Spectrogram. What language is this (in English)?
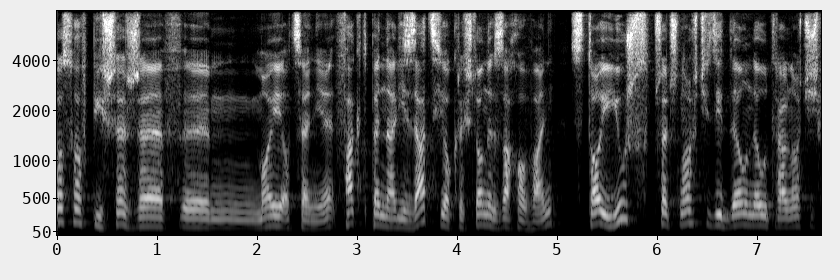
Polish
